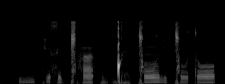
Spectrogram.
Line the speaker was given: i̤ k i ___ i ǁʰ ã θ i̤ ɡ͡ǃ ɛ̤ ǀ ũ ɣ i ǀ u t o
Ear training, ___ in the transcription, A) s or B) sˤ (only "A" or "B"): A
